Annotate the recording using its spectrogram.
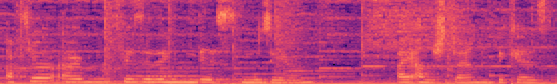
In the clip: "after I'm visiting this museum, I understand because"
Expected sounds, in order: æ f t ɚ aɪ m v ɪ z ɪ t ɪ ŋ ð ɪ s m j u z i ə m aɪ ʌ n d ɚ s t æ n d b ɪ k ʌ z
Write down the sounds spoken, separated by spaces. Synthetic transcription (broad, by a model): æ f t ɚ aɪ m v ɪ z ɪ t ɪ ŋ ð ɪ s m j u z i ə m aɪ ʌ n d ɚ s t æ n d b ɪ k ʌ z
